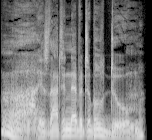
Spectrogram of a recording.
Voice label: Male Venthyr Thinking

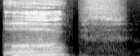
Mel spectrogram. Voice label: Ogre Emote Oops; Boulderfist

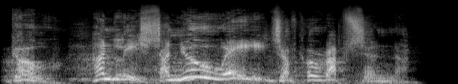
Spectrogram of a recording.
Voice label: Female Tolvir Play

